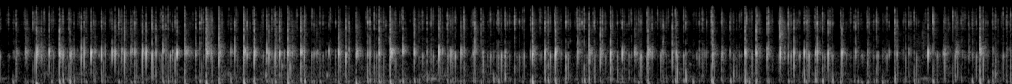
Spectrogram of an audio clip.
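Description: Fingertips and nails tap very rapidly on a small, empty clear glass cup, making a continuous rattling clink for about ten seconds. Each tap is short and dry with almost no ring, and the taps blur together around a steady mid-high glassy tone near 1.7 kHz with bright sparkle above it.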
